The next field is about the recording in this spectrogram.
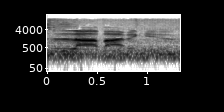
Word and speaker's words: La Barbecue: Okay, so Alley Barbecue's whack. – We call it La. – La. Maybe, oh. – Yeah, that's how they pronounce it. Like, it's La Barbecue.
